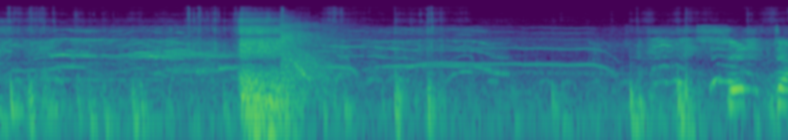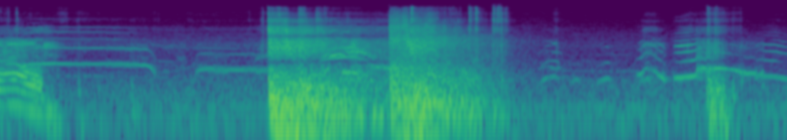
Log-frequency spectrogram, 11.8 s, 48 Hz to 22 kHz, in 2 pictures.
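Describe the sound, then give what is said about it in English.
Gunshots from the 1973 film Magnum Force: a loud gunshot burst early on, then a longer cluster of blasts later, with talking voices in between. “Now, what's interesting about that is he shot that guy with the other guy's gun.”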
